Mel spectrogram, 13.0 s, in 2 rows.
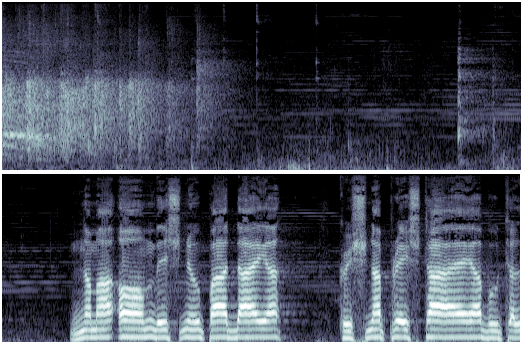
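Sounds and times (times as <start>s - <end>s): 
audience applause: 0.0s - 2.6s
speech: 7.4s - 10.0s, 10.7s - 12.9s.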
